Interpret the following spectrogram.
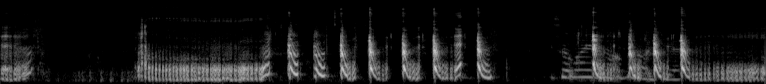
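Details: A young pup doing his weird bark: rough, growly stretches of sound framing a rapid burst of about seven sharp, yelping barks, then more short yelps, with a human voice faintly present.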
